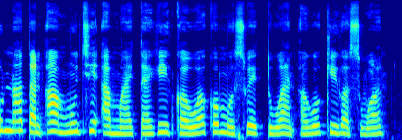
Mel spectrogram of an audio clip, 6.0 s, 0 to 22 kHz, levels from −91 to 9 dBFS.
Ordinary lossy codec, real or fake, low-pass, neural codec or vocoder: none; fake; none; vocoder, 44.1 kHz, 128 mel bands, Pupu-Vocoder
